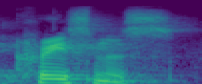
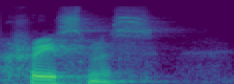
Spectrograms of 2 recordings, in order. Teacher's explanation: c'est un I court. Le T ne se prononce pas.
